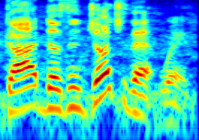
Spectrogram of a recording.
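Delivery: ordinary talk, nothing marked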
